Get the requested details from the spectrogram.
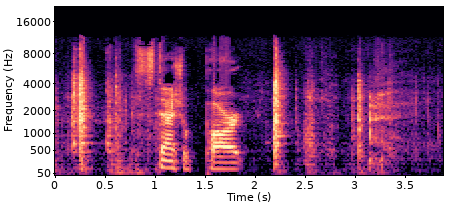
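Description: A plastic window frame clicks shut.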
